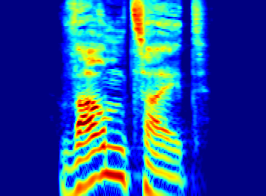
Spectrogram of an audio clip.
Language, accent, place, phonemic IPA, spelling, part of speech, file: German, Germany, Berlin, /ˈvaʁmˌt͡saɪ̯t/, Warmzeit, noun, De-Warmzeit.ogg
- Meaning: interglacial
